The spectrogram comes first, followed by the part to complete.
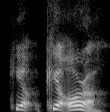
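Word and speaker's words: Kia ora: She's um Kia Kiora, which is how you say hello in in New Zealand.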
